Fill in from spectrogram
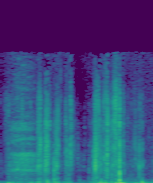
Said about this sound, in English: So... let's see if I can quietly pop some bubble wrap.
